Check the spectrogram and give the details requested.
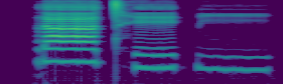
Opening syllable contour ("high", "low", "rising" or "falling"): high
